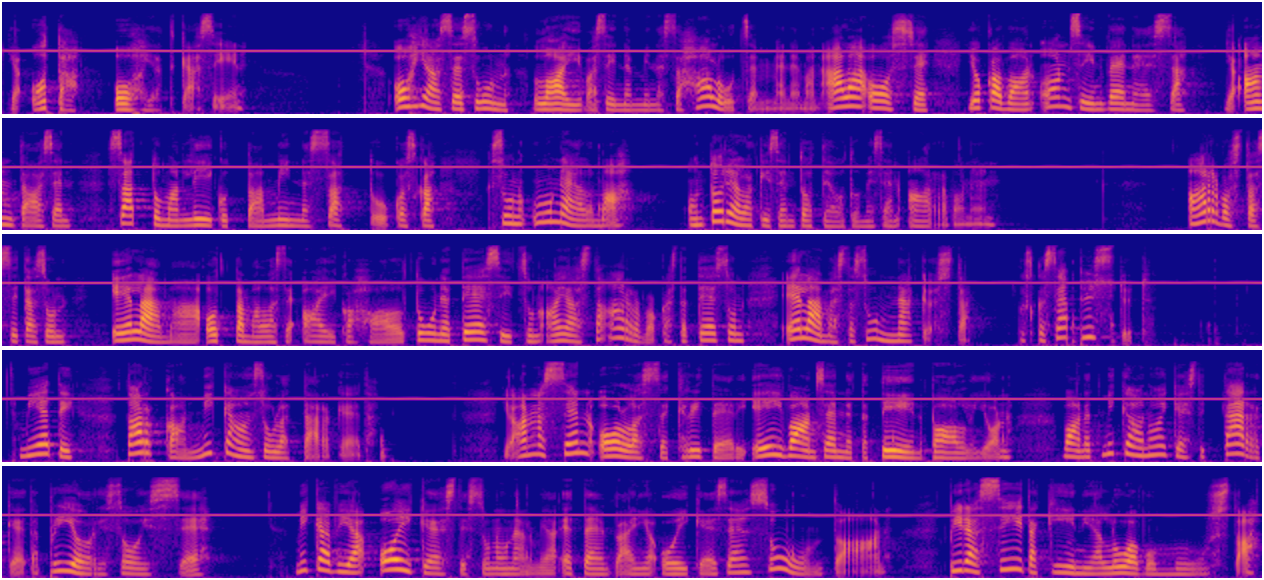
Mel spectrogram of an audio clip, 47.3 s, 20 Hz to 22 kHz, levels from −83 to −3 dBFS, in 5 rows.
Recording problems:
high-pitched whine; noticeable; throughout; 3.5 kHz, 10 dB below the speech

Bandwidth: 14 kHz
